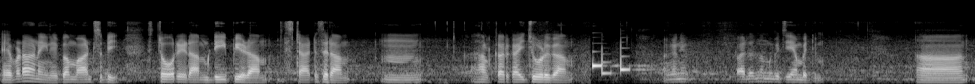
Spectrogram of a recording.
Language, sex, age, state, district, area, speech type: Malayalam, male, 18-30, Kerala, Idukki, rural, spontaneous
